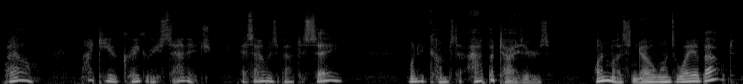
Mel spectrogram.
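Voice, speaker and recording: A man voicing a gluttonous, syrupy court secretary in a storybook reading, breathy and savoring every word as he wheedles and repeats himself. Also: fairly low pitch, very animated, measured pace, a little mellow, dry recording, pitched above the performer's own voice, exaggerated voice. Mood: rapturous, savoring. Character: gluttonous, syrupy male court secretary rhapsodizing about food.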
